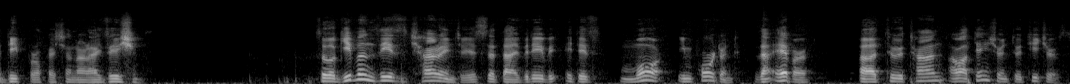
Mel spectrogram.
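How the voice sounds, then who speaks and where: Bright and sharp in tone, a man speaks with lively intonation and a non-native accent. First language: Japanese. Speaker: professor, keynote speaker. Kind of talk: conference keynote read from script. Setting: conference hall with large audience. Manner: halting, many fillers.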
